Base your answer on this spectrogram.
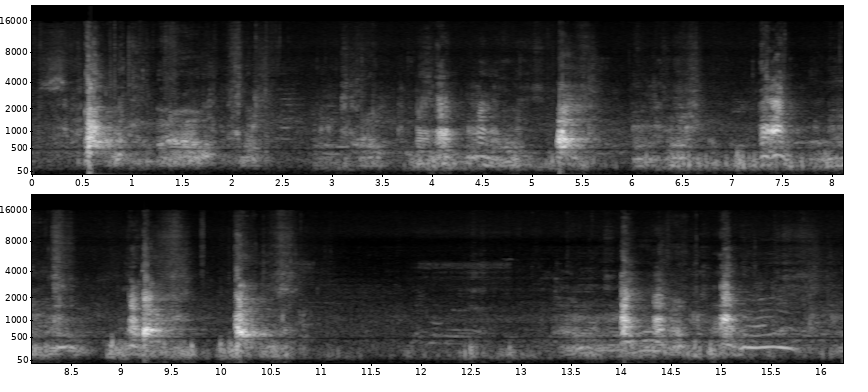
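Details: An American Akita playing with a Chow Chow, giving repeated short barks and yips roughly every one to two seconds, mixed with low growling between bursts and a brief spoken word.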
